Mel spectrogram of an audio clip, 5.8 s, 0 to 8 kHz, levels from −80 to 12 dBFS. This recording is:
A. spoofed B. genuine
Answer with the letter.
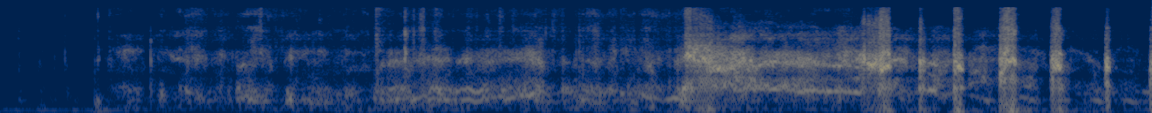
A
